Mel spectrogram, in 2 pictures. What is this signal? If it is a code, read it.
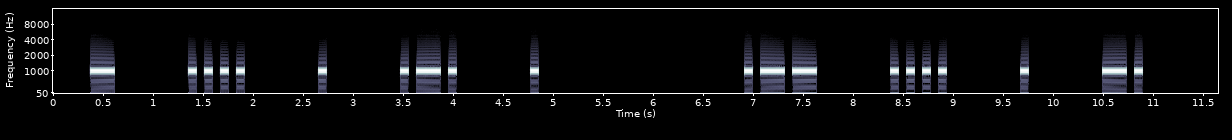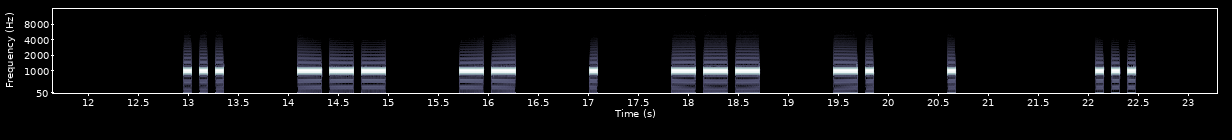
Morse code, heard as a keyed tone, about 15 wpm, spaced as for 8 wpm, 1000 Hz. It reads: THERE WHEN SOMEONE S
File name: qotdfiles / 8wpm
